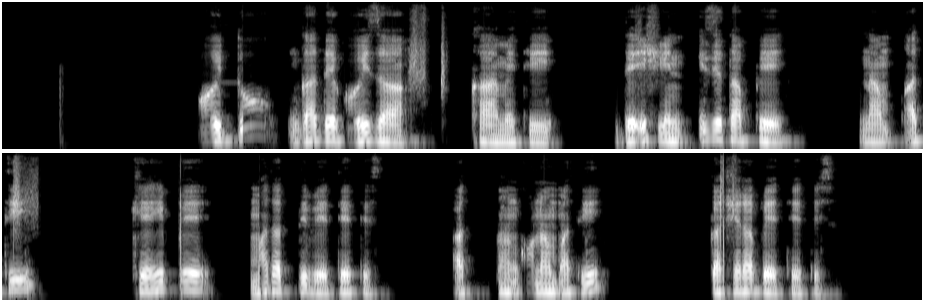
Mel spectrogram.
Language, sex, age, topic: Gamo, male, 25-35, agriculture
